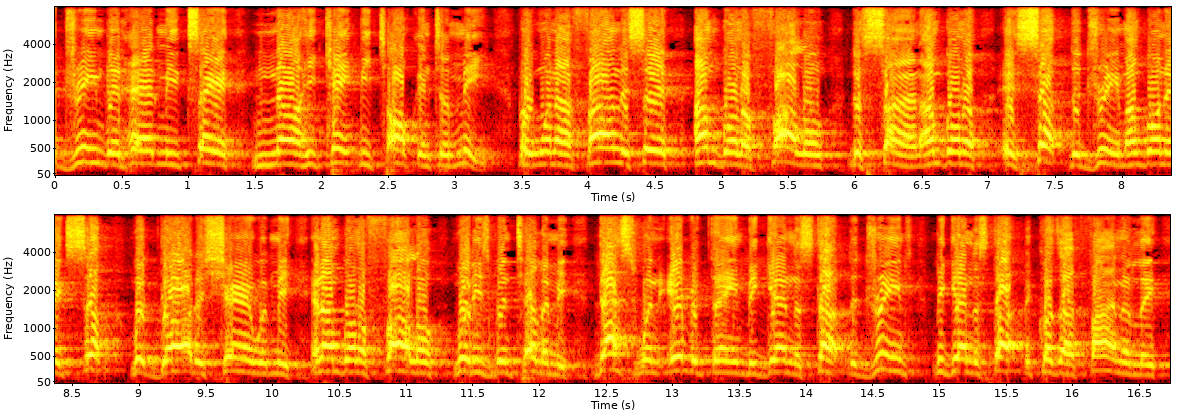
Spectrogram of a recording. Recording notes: Sermon preached from Wesley AME Zion Church.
